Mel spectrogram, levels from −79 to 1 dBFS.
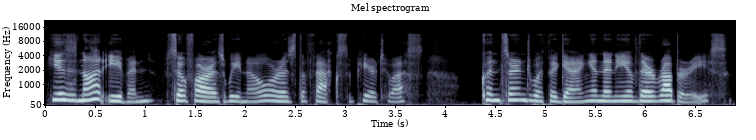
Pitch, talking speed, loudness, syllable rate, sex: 225 Hz, 215 wpm, -18 LUFS, 3.6 syllables/s, female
